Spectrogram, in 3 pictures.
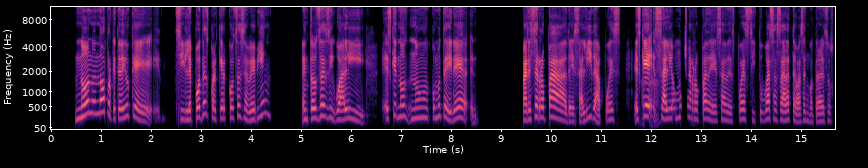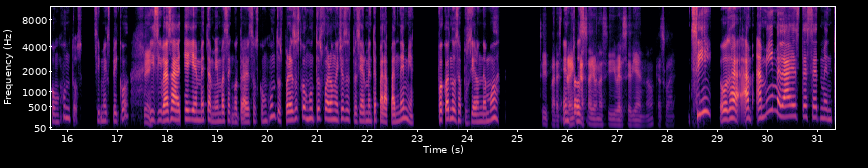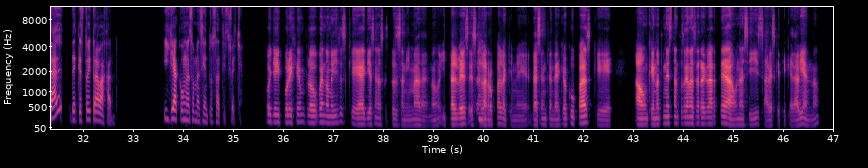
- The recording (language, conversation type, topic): Spanish, podcast, ¿Tienes prendas que usas según tu estado de ánimo?
- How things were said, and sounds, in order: none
